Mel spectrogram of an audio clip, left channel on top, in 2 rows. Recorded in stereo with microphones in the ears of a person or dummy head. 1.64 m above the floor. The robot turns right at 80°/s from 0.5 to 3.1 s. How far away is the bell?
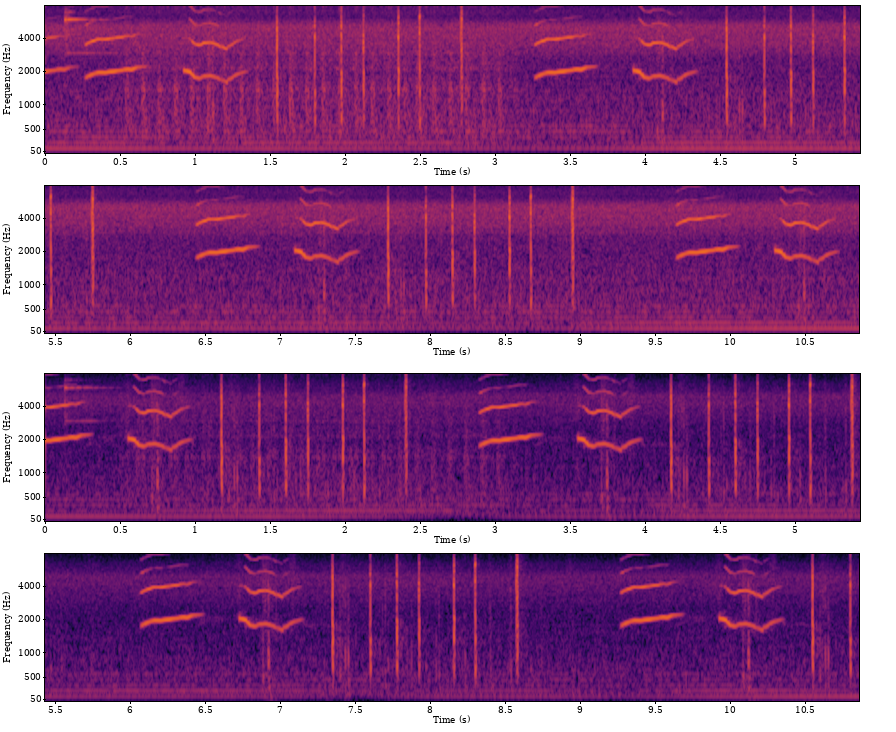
About 5.5 m.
